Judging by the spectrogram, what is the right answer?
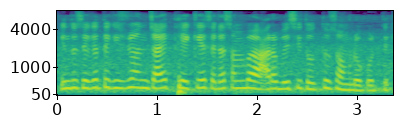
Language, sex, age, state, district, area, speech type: Bengali, female, 30-45, West Bengal, Purba Medinipur, rural, spontaneous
